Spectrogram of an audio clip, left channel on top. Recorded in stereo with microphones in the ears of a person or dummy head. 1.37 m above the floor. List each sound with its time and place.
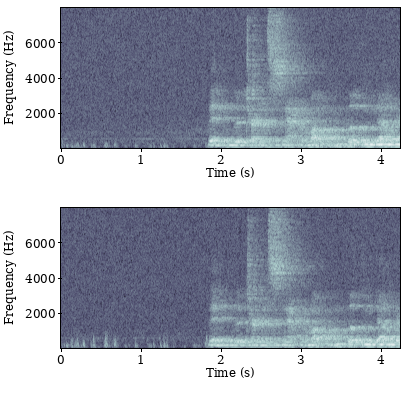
1.8 s a man speaking: 70° left (ahead or behind), 2.5 m; by 4.3 s 10° right (ahead or behind), 2.5 m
